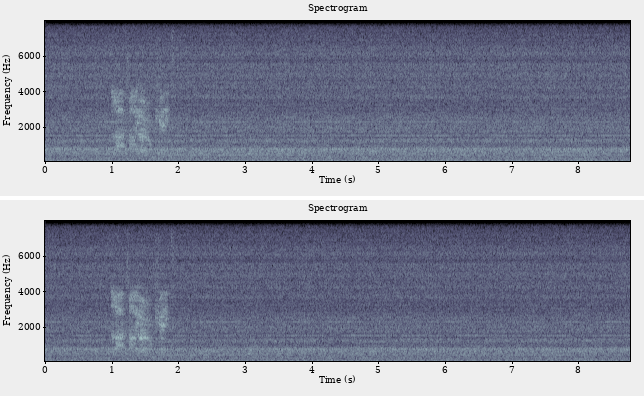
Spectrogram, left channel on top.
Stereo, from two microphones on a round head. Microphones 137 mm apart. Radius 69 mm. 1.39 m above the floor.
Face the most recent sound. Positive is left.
turn(degrees=-45)  # may be behind; listen again after turning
